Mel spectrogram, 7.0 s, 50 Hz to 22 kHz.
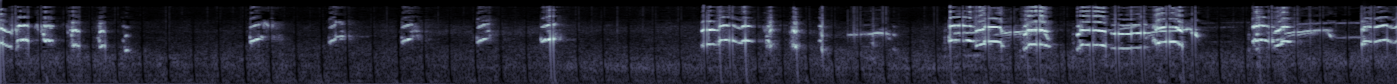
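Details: Nest-cam sound from Southwest Florida, March 12, 2024: two adult eagles call as an immature eagle circles their nest tree. Evenly spaced piping notes lead into dense squealing, wavering chatter.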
